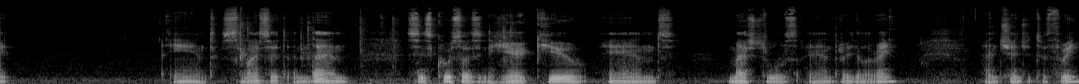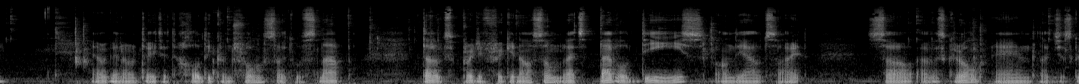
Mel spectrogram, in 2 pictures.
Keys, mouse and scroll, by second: 1.3 shift+click, 1.9 shift+middle click, 3.4 shift+middle drag, 8.6 ctrl+click, 9.2 ctrl+middle click, 10.6 ctrl+click, 11.2 r, 12.7 click, 13.1 shift+2, 13.4-14.0 middle drag, 14.1 KP_5, 14.6-14.9 shift+middle drag, 14.7 shift+KP_5, 15.1-15.4 middle drag, 15.6 middle click, 16.3 shift+middle click, 17.4 shift+click, 17.5 q, 19.6 click, 19.8 click, 20.1 q, 20.2 Tab, 20.9 click, 21.3 shift+click.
